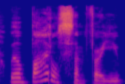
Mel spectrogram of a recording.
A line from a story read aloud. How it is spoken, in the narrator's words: promised Amy, laughing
